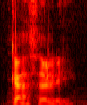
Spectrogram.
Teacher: the letter D in the middle of a word in Old Gaelic and DH in the middle of a Middle Gaelic word was pronounced as an audible TH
